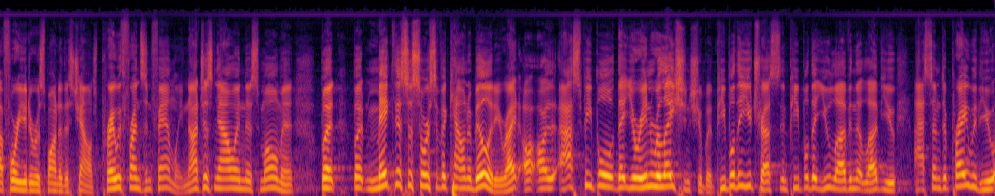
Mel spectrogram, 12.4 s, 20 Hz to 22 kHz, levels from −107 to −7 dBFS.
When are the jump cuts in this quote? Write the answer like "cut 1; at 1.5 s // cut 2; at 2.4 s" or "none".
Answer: none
